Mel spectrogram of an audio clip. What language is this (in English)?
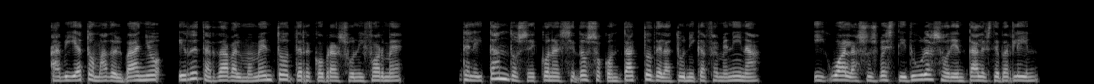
Spanish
